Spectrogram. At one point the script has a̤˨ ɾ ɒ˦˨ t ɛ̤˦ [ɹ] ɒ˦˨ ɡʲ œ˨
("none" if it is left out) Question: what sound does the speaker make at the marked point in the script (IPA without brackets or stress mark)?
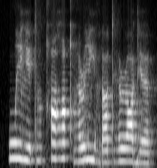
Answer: ɹ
